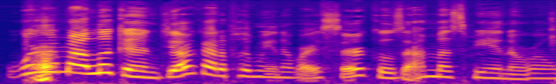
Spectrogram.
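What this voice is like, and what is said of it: Philadelphia accent. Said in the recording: “You got a Philly accent.”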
